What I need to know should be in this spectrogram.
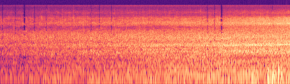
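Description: A bus engine rumbles, growing louder as the bus approaches and passes close by.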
